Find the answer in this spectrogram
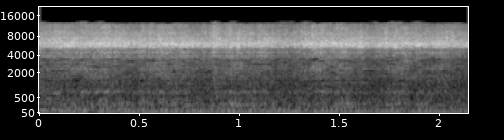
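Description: Freshly roasted coffee beans stirred by hand in a stainless steel colander: a loud, steady rattle of beans against the perforated metal as they are tossed to cool and stop roasting.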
